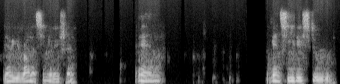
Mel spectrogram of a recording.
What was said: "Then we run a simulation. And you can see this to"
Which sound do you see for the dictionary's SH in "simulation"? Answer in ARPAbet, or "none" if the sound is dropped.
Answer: SH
